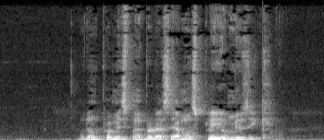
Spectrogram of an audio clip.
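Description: A man speaks calmly and close to a phone microphone.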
